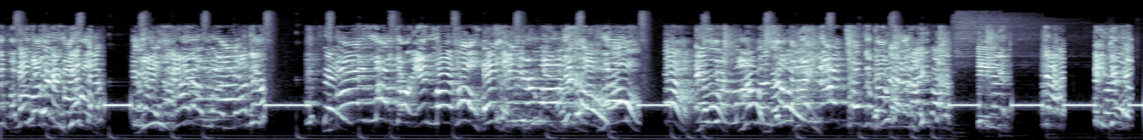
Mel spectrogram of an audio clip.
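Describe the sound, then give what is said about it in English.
A steady, high-pitched censor bleep tone runs almost continuously beneath loud, animated speech, with the talking breaking off briefly a few times while the tone holds. “Carla, can I get that without the beeps?”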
